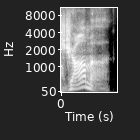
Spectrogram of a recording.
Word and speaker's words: Jaume: And, you know, I feel like what the director, is it Wame? Is that how you pronounce his first Jaume. – Name? Jaume. Jaume. Thank you.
